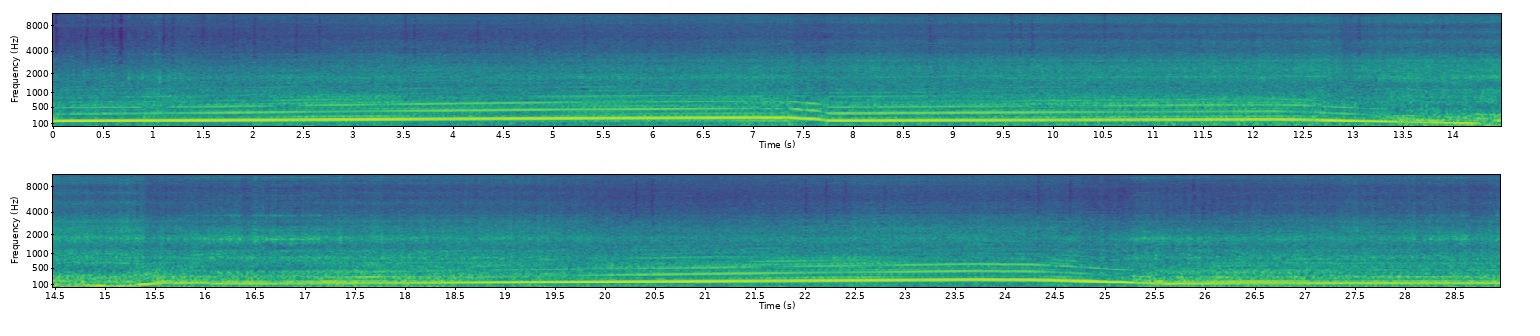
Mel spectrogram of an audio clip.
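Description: MEV Rocket track car's engine accelerating hard, the revs climbing with an upshift about seven seconds in. The revs fall away around twelve to fifteen seconds, climb again for several seconds, then drop near twenty-five seconds and settle. Wind rush in the open cockpit runs under it.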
